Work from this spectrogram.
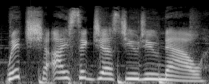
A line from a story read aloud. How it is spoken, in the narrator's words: shouted Carnelian from above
